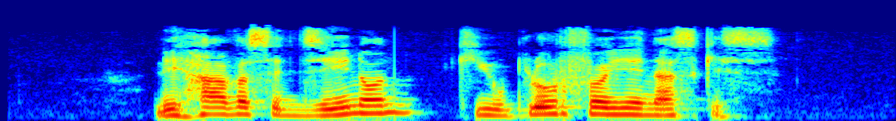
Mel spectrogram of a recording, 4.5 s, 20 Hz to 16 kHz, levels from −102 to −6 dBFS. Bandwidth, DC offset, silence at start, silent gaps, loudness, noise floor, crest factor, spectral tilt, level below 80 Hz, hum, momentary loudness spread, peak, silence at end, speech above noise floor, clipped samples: 7.8 kHz; under 0.1%; 0.8 s; none; -19 LUFS; -76 dBFS; 20 dB; -6 dB/octave; -60 dBFS; none; 15 LU; -2 dBFS; 0.65 s; 57 dB; under 0.1%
